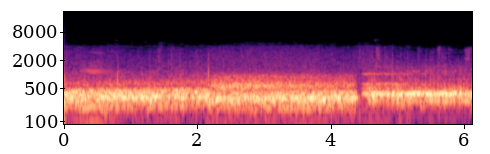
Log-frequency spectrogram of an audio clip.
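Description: A steady, low electronic hum of a spaceship interior from an old science-fiction film soundtrack. About four seconds in it dips briefly and gives way to a steadier, purer hum.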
